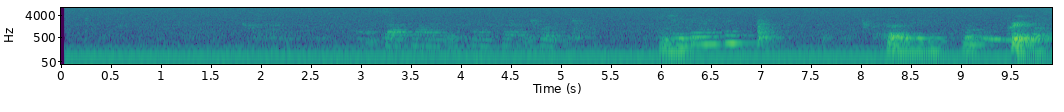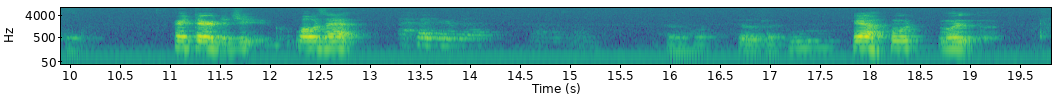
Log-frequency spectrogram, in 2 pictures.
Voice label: Faint female voice; Rosenberry Inn; EVP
